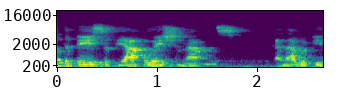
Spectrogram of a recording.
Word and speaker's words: Appalachian: They settled at the base of the Appalachian Mountains, and that would be the correct pronunciation in this case, in the gentle rolling foothills of what is now called Sussex County.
